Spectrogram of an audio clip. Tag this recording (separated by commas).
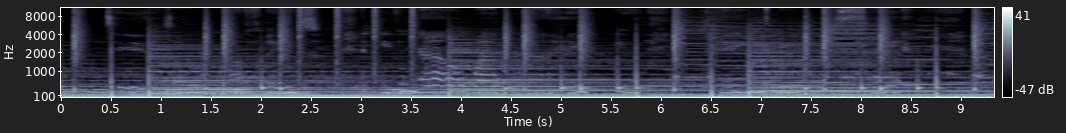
Music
